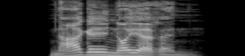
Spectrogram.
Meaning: inflection of nagelneu: 1. strong genitive masculine/neuter singular comparative degree 2. weak/mixed genitive/dative all-gender singular comparative degree
- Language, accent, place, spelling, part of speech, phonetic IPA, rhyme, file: German, Germany, Berlin, nagelneueren, adjective, [ˈnaːɡl̩ˈnɔɪ̯əʁən], -ɔɪ̯əʁən, De-nagelneueren.ogg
